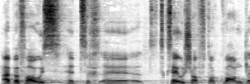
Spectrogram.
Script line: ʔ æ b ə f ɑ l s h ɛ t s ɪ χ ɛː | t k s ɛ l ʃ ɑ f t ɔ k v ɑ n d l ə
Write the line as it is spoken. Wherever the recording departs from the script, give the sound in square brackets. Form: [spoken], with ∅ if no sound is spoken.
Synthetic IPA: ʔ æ b ə f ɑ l s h ɛ t s ɪ χ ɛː | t k s ɛ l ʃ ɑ f t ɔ k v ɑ n d l ə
